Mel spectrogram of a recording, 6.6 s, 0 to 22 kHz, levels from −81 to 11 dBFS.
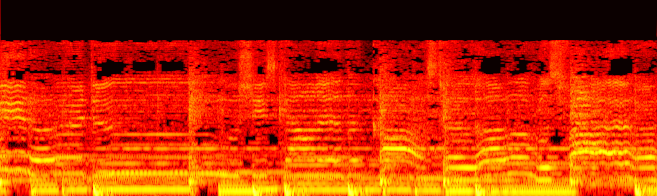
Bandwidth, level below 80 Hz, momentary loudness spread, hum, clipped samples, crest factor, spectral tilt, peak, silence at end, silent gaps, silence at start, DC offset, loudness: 11 kHz; -18 dBFS; 4 LU; none; under 0.1%; 12 dB; -5 dB/octave; 0 dBFS; 0 s; none; 0 s; under 0.1%; -14 LUFS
